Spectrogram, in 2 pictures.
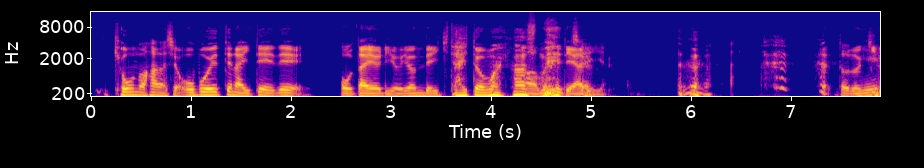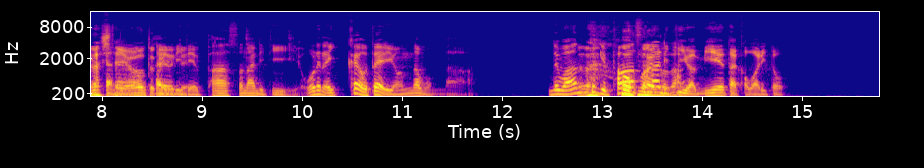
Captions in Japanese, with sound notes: [笑い] 届きましたよ。 おおりでパーソナリティ。俺ら 1回お便り呼んだもんな。 でもあん時パーソナリティは見えたか割と。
